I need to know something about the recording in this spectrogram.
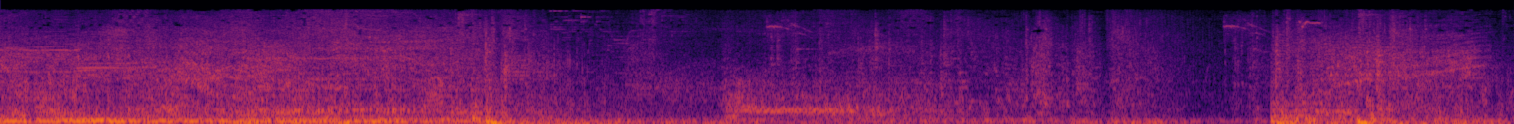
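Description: A flamethrower roars with a loud rushing blast.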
